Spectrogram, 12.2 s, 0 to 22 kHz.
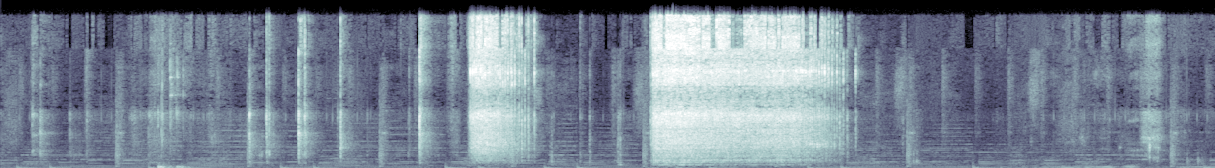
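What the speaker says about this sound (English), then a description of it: "get the power drill and see if we can go faster" Power drill spinning out the valve cover bolts on a BMW E46 engine, with two long whirring bursts between clicking, ratcheting tool handling close by, and voices talking now and then.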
